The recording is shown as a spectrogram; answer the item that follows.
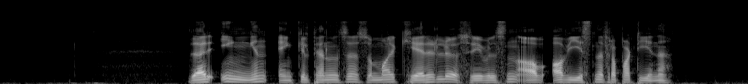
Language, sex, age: Norwegian, male, 44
